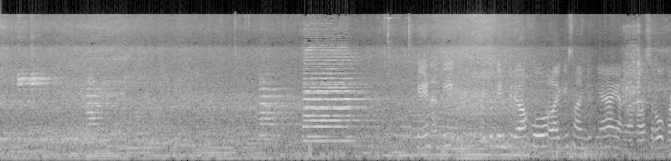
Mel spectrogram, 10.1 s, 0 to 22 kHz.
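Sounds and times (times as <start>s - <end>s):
road traffic from inside car: 0.0s - 10.0s.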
